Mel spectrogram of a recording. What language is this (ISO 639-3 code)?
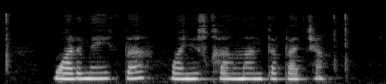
qxu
